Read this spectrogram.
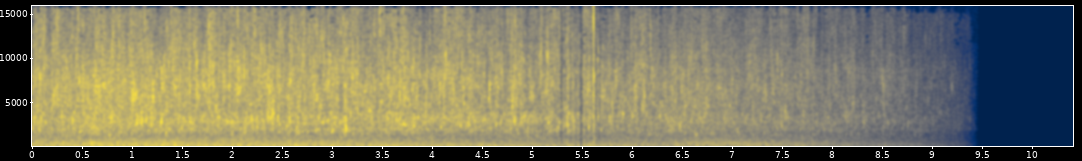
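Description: Air bubbles stream and fizz steadily through water, then fade away.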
